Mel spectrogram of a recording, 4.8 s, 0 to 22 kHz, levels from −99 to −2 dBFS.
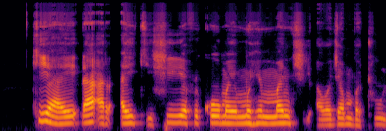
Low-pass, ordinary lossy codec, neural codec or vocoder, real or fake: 19.8 kHz; Opus, 32 kbps; none; real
